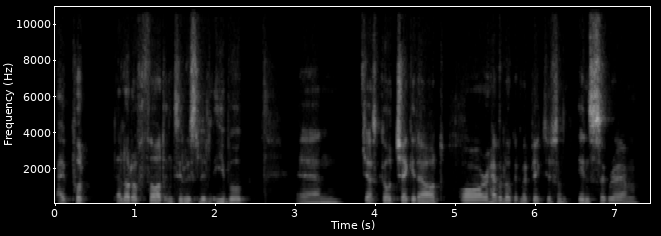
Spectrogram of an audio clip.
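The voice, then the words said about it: German-accented English. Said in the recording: “because I'm a German, I guess I have some form of accent in there”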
